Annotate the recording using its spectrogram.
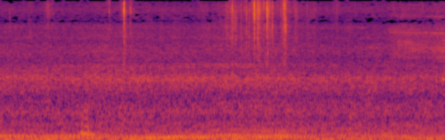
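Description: A few faint, short crackles as fingers pick dry roots and old leaf bases off the stem of a rosette succulent being readied for repotting, over a steady low rumble.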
